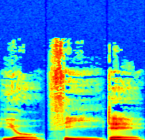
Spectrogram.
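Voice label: "yothite", concatenated syllables; Affixing experiment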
